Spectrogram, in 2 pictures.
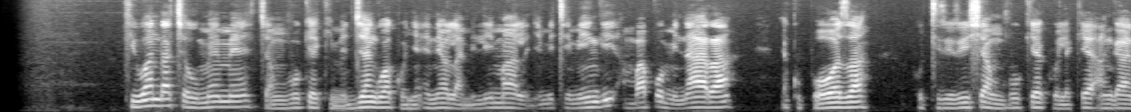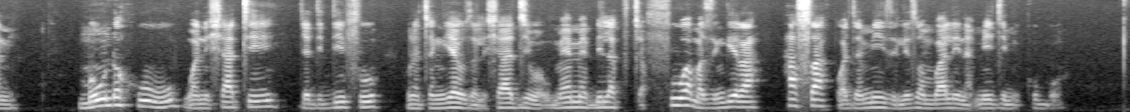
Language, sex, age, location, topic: Swahili, male, 36-49, Nairobi, government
